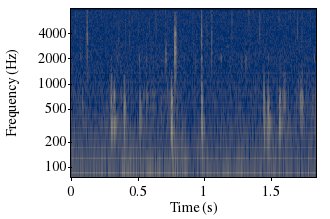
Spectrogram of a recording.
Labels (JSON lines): {"label": "biophony, knock croak", "recorder": "SoundTrap 300"}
